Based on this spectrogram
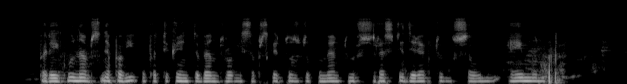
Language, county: Lithuanian, Marijampolė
